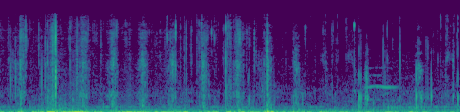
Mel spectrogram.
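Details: Cat eating for an ASMR mukbang: dense, crackly crunches and bites come in quick, irregular bursts, with soft tearing noises and a low steady hum underneath indoors.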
